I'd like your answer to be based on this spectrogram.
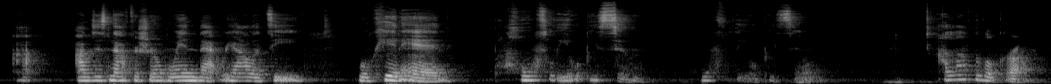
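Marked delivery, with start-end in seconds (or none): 5.0-10.3 soft, hushed stage whisper. Speaker talking about the little girl, who isn't there, whispering. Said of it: "I don't know why I'm whispering".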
